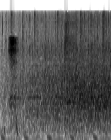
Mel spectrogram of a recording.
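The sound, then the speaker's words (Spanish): A gathered crowd in St Peter's Square applauds after the Easter Sunday Urbi et Orbi blessing, with a steady, even wash of clapping throughout. “Y esos aplausos de toda la gente allí congregada”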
